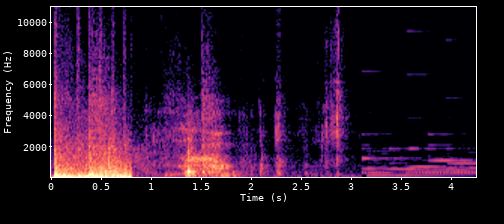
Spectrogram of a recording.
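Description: Background music with a heavy bass cuts off abruptly under a second in. Quiet eating sounds follow: a fork working noodles on a metal baking tray, with chewing and small clicks. Near the end comes a steady low held tone lasting just over a second.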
